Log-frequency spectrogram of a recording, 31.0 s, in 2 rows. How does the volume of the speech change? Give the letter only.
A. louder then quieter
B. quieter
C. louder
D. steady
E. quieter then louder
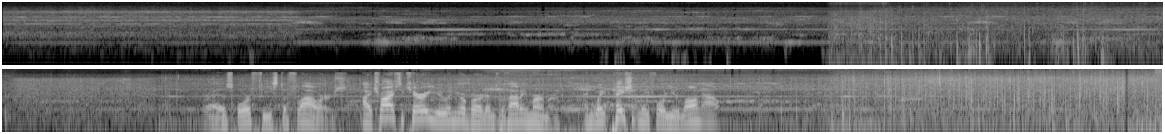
D.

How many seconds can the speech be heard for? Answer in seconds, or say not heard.
7 s.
